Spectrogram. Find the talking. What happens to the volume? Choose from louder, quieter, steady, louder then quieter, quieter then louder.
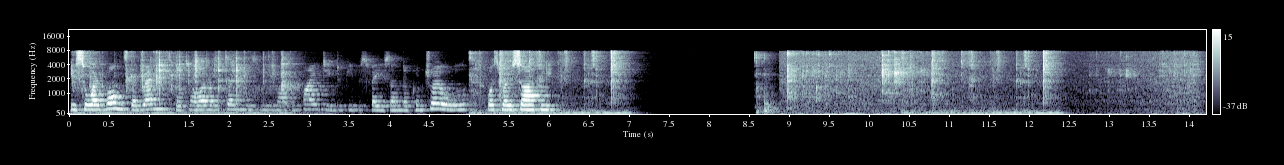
quieter then louder.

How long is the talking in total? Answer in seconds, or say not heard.
6 s.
